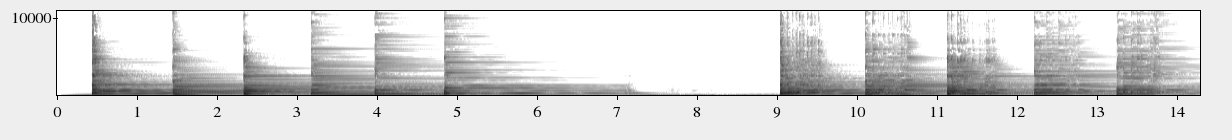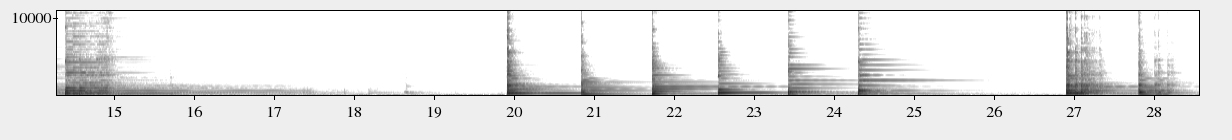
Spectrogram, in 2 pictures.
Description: chop stick hackbrett zwei, banjo

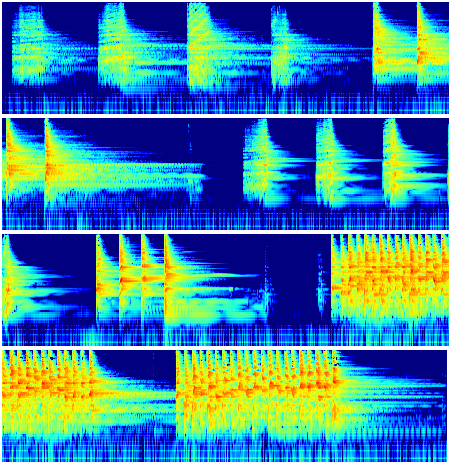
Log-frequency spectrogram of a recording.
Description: kratzen, banjo

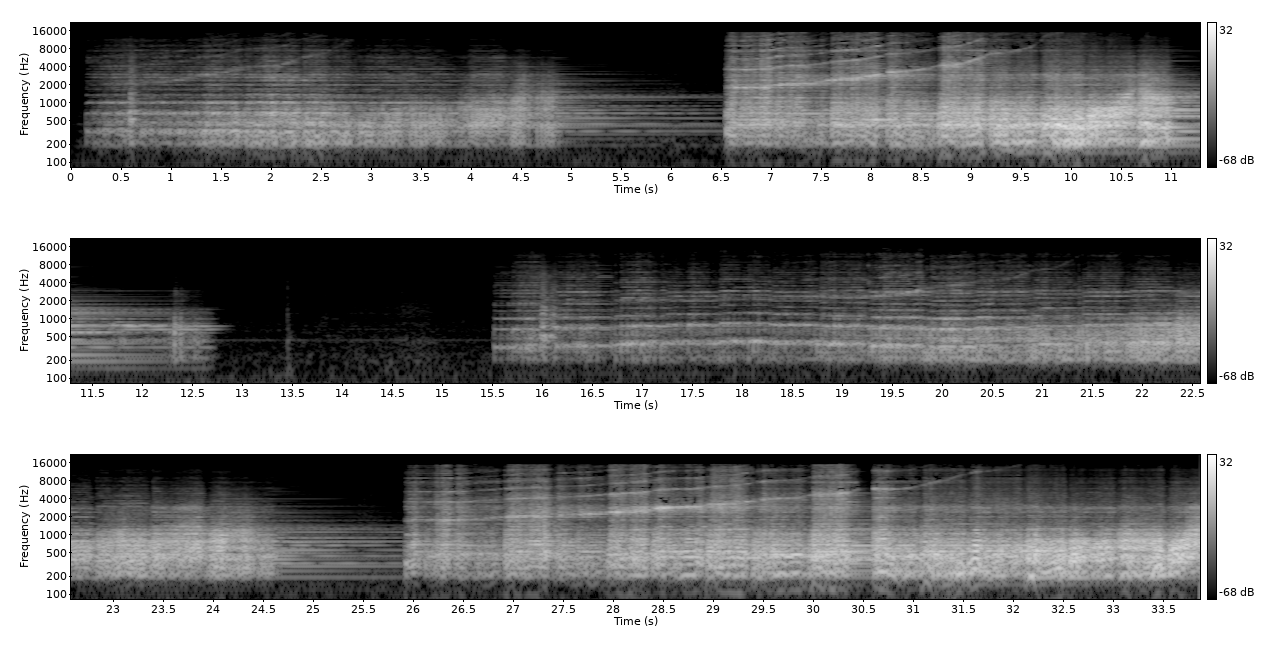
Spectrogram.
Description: gewindestange, banjo

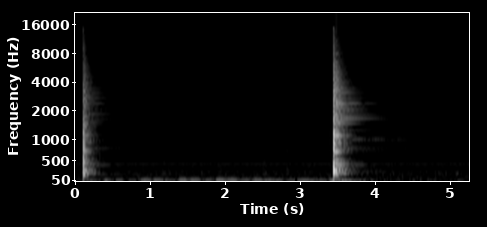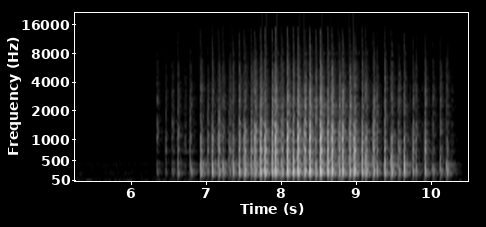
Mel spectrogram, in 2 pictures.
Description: trommel secco, banjo

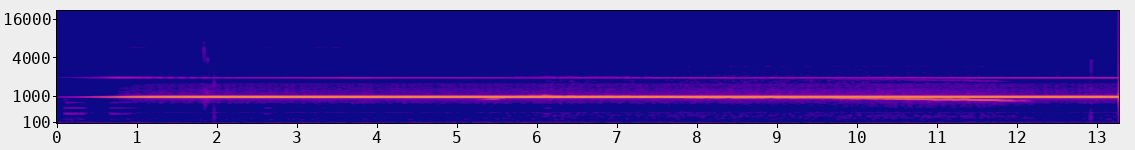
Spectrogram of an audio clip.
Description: e-bow pfeifen, banjo

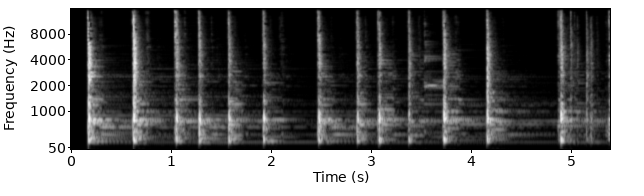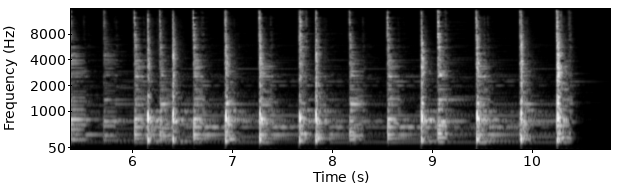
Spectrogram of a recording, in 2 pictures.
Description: tapping und trommeln, banjo

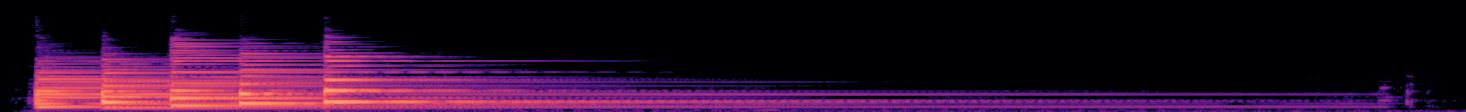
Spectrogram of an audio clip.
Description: viertelton akkord, banjo

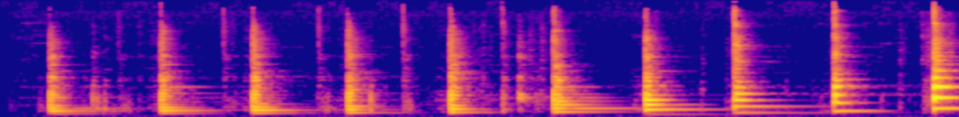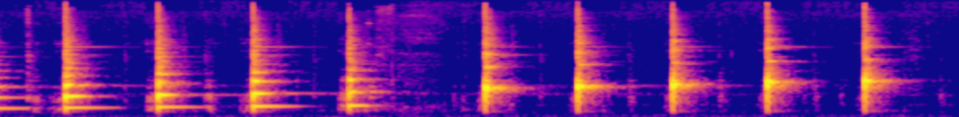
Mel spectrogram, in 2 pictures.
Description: pizzicato, banjo

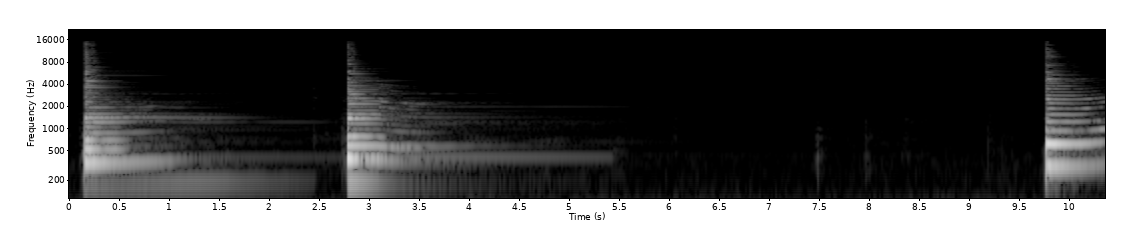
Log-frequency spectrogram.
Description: bending, banjo

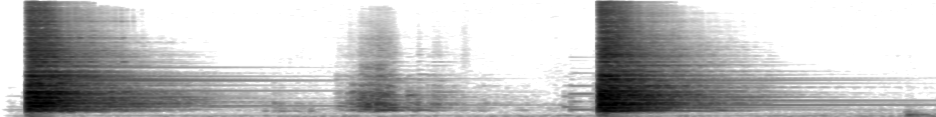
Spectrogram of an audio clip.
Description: bleistift, banjo

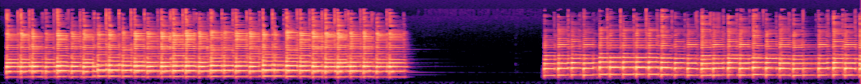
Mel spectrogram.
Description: vierteltoene, banjo

